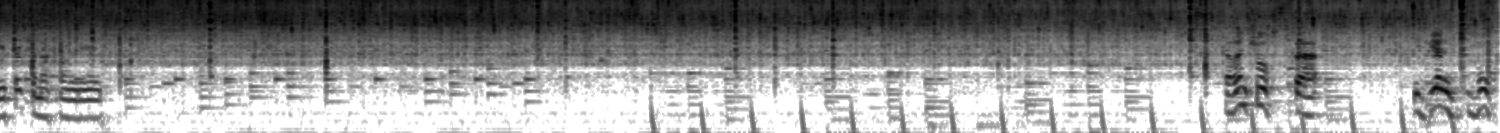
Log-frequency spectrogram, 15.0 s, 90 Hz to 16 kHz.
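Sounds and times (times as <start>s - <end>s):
bread frying in butter: 0.0s - 15.0s
music with bass beat: 6.6s - 14.7s.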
